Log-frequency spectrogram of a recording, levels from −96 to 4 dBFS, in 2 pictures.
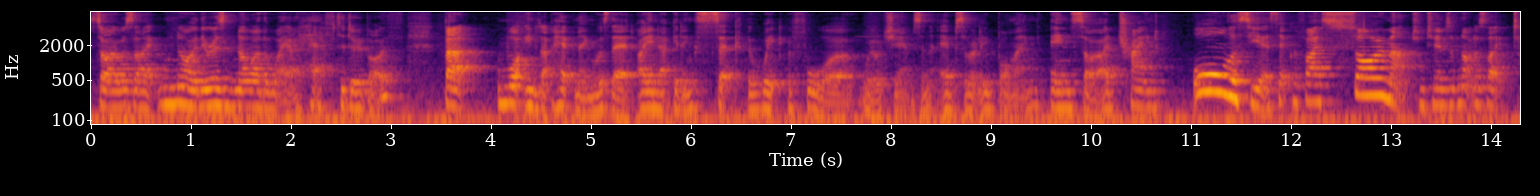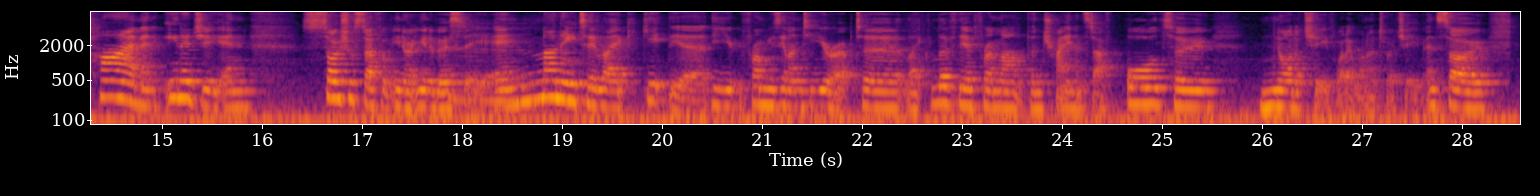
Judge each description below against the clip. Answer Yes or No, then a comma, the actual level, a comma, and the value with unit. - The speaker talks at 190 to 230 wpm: Yes, average, 200 wpm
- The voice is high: No, low, 100 Hz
